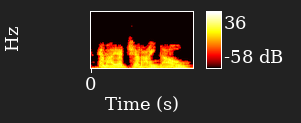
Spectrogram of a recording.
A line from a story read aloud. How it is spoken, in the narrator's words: Ganterus asked in a husky voice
